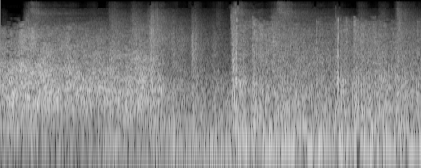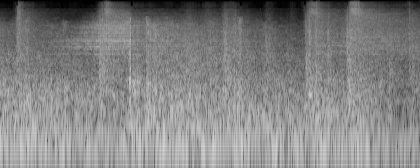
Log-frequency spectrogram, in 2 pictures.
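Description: Continuous heavy rumbling with repeated booming blasts, like explosions in the night sky over Israel during the Israel–Iran war, loud and dense throughout with no voices.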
